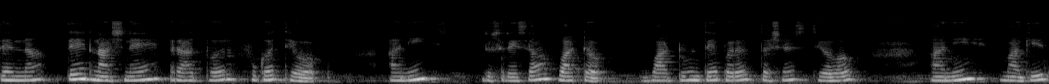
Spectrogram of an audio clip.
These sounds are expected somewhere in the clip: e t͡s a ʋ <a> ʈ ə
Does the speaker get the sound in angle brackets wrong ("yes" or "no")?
no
